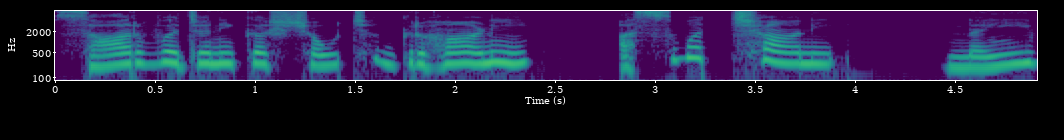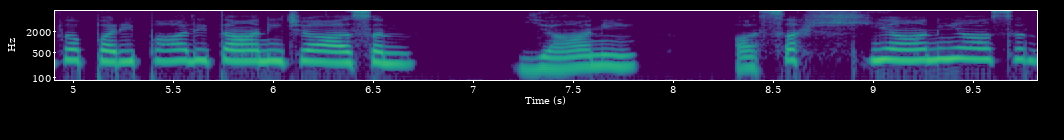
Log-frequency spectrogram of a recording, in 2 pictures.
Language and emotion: Sanskrit, sad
